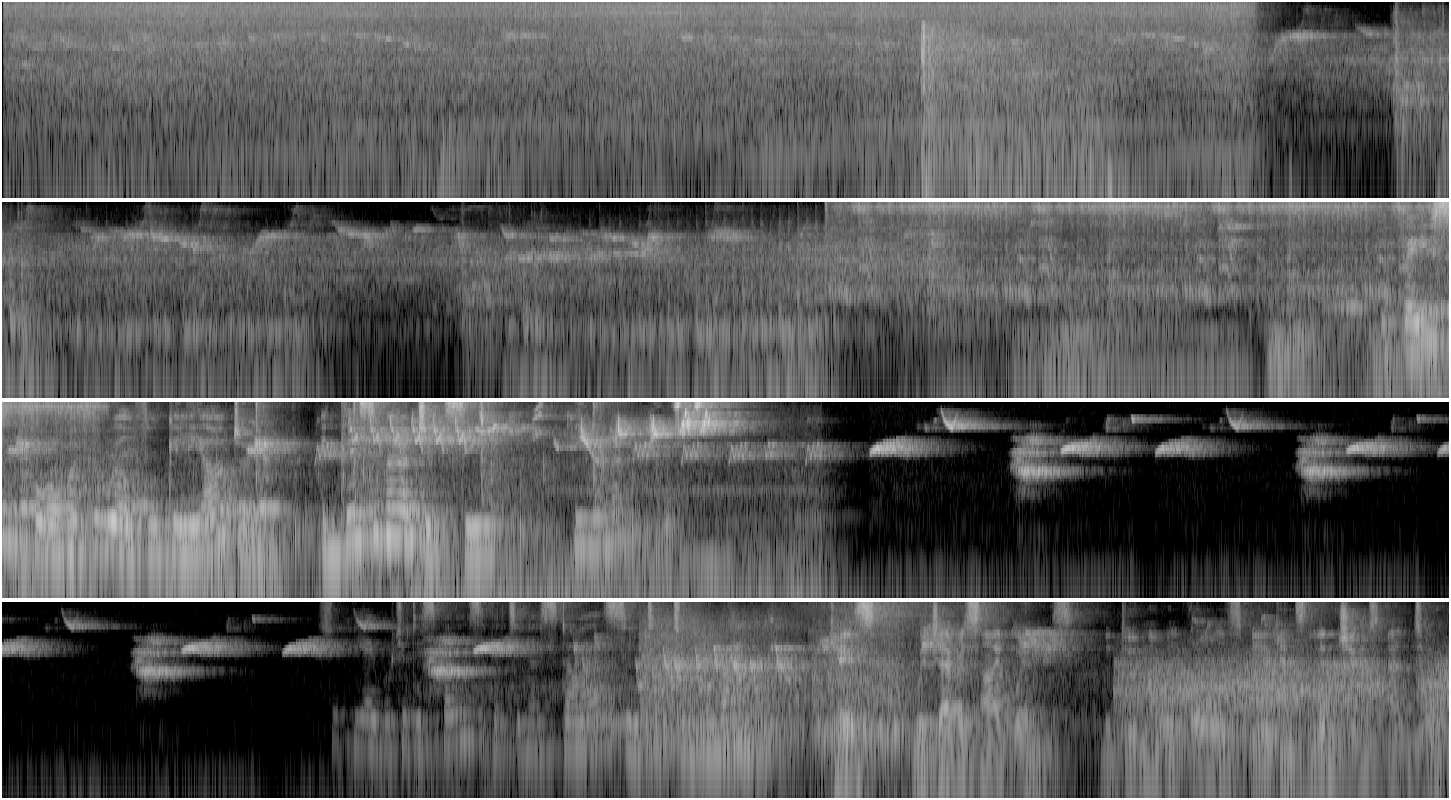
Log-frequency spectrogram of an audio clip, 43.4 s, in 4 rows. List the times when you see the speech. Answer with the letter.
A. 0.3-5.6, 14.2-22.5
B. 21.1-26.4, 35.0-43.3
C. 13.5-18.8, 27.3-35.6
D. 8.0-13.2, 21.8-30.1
B.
